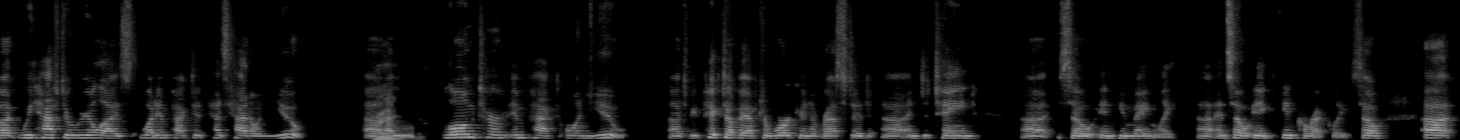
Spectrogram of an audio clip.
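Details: Adult speaker, likely female; normal speech.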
